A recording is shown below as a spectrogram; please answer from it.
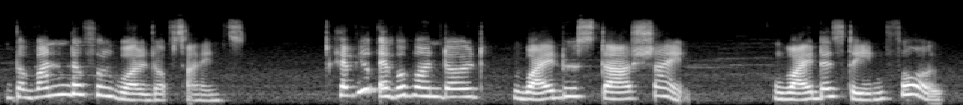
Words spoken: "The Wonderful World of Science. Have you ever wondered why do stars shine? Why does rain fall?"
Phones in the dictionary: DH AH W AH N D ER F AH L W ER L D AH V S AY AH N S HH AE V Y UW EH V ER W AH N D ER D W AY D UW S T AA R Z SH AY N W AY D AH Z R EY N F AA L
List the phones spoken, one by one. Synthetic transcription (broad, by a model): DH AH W AH N D ER F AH L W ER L D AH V S AY AH N S HH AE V Y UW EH V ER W AH N D ER D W AY D UW S T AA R SH AY N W AY D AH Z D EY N F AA L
